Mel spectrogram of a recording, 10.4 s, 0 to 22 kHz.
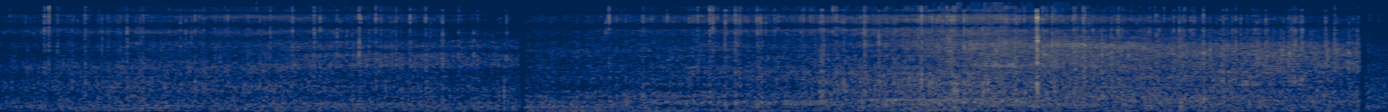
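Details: AHM/Rivarossi 2-8-2 Mikado model steam locomotive, unrun about 15 years, after tune-up, running forward on track pulling a few cars: soft even rolling clatter with quick regular wheel clicks growing louder on approach; runs normally.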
